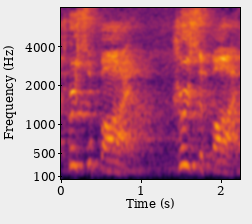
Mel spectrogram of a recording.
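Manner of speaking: loud, slow, drawn-out shouts of crucify; crowd shouting. Acted. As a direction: bellow it like a baying mob. Chief priests shout for crucifixion.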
